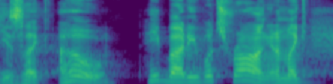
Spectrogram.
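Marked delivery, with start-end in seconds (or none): 0.5-2.2 casual, breezy, nonchalant, pitched up. Retelling what the counselor said on finding the speaker: imitating a nonchalant counselor. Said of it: "very nonchalant about it".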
